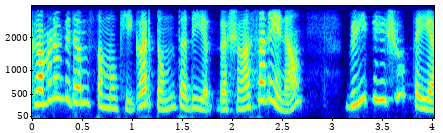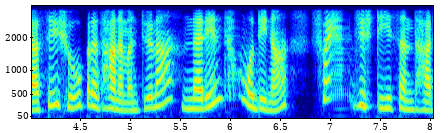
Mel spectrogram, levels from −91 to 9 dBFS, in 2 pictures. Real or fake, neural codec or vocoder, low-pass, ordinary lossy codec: fake; codec, 16 kHz, 0.3 kbps, FocalCodec; 3.6 kHz; none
